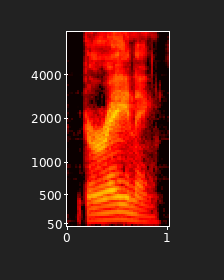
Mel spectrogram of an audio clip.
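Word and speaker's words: Groening: The shows I'm referring to are Family Guy were created by Seth Mcfarlland and The Simpsons created by Matt Graining. Graining. That's how it's pronounced, guys.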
